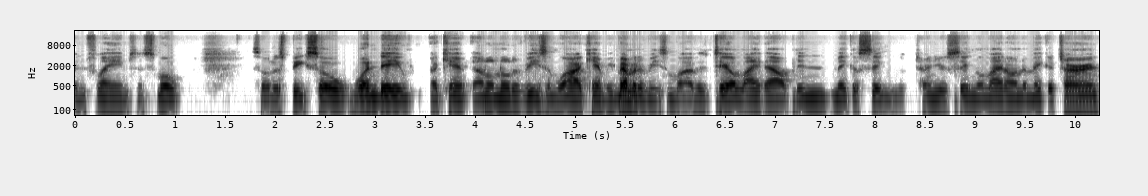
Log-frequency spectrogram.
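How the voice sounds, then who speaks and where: Over a silent background in a very clean recording, a man with an American accent speaks at a fairly quick pace in a flat monotone, his pitch fairly low. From US Northeast, Plainfield, New Jersey. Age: 60s. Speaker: activist. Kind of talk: interview.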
